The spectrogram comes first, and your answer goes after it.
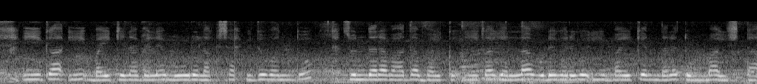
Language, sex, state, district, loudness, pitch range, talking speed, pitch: Kannada, female, Karnataka, Bijapur, -14 LUFS, 210-220 Hz, 160 wpm, 215 Hz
